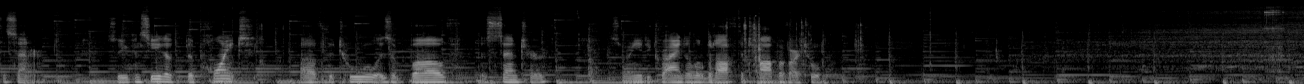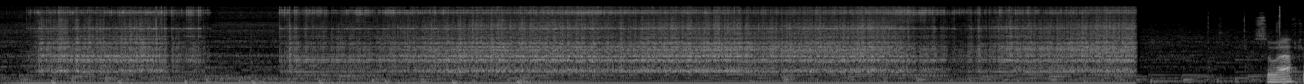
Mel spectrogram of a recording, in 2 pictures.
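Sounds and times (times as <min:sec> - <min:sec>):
bench grinder motor humming: 0:10.2 - 0:24.4
tool bit grinding on wheel: 0:10.4 - 0:24.4.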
